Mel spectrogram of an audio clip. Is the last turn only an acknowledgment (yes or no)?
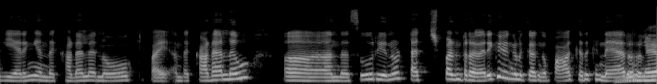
no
